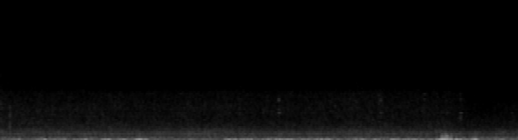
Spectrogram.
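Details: Honey bees at newly captured swarm hives, Langstroth and Warre, in an apiary during a hive inspection; a steady low drone with layered humming tones, overlaid by thumping low rumbles of handling and wind.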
